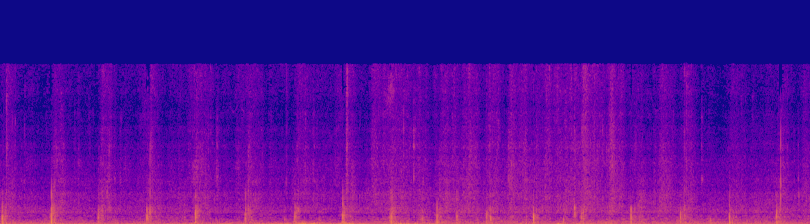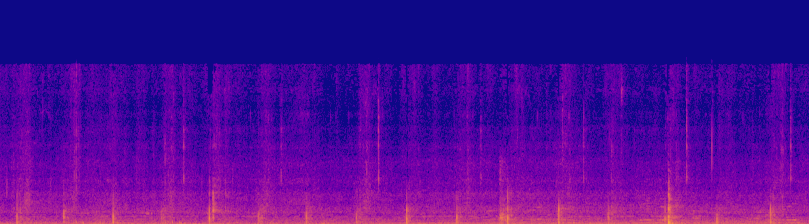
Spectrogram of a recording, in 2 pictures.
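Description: Footsteps tap steadily on pavement.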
